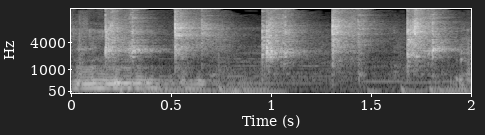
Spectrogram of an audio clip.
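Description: Kitchen knife cutting raw meat on a cutting board: a series of short knocks of the blade against the board, about half a dozen, a few tenths of a second apart.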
